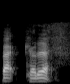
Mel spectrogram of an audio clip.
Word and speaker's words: Batgarel: that they have so Dana Batgarel is how it's spelled, but the way he says it is entirely different. It's Right. like there's no L. It's like Batkaref.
